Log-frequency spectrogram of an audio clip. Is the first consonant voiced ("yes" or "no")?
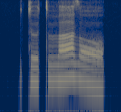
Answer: no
